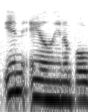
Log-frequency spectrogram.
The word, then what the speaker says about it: inalienable: vocab word today is pronounced unalienable or inalienable rights I've heard it both ways and so these are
